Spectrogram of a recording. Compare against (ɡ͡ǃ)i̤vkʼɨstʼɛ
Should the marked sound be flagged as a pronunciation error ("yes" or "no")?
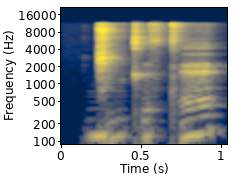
yes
